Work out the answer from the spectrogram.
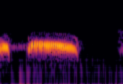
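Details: Spotted dove cooing, with male and female voices used to prod newly caught, reluctant doves into calling: a brief low note, then a long steady hollow coo, and a faint note at the very end.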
